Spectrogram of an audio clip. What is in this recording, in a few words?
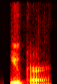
"euchre", American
